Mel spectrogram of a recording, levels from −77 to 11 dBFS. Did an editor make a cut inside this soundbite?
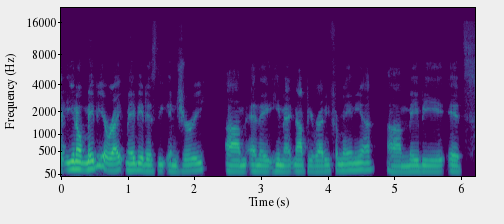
no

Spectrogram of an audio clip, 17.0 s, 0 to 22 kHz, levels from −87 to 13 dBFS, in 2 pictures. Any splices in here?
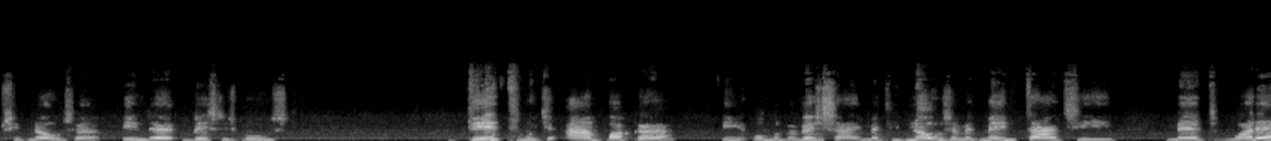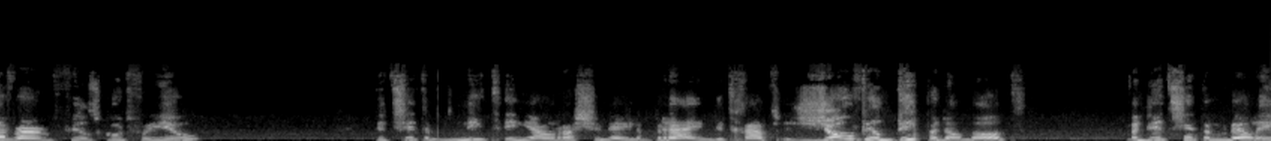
no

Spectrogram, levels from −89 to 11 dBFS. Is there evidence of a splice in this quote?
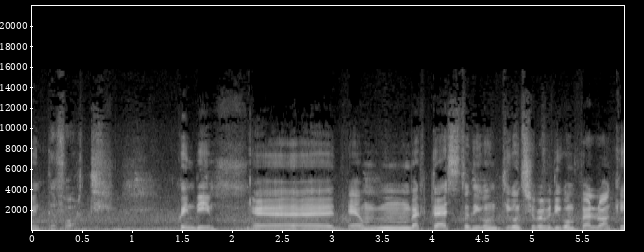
yes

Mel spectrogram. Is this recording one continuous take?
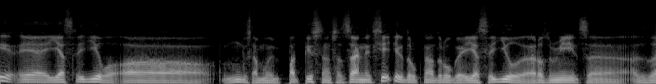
no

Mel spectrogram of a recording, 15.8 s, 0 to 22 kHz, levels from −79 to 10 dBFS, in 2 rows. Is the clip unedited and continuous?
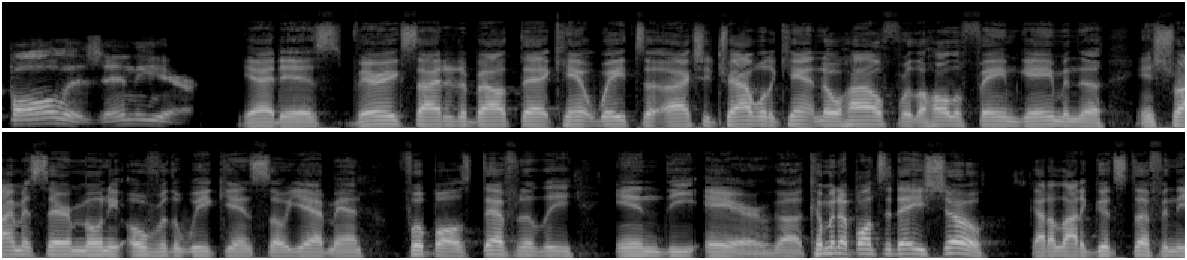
yes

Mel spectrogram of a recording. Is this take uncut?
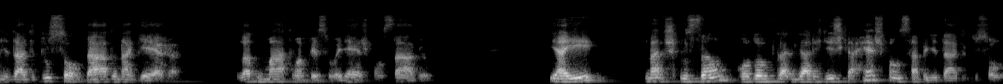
yes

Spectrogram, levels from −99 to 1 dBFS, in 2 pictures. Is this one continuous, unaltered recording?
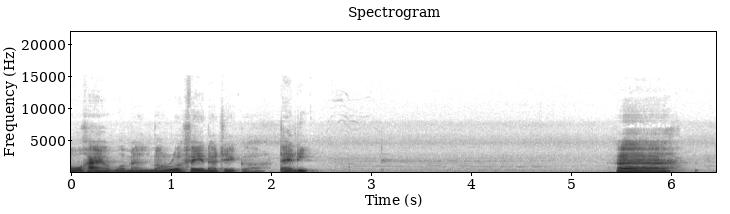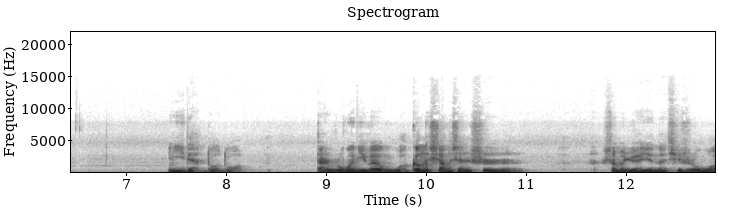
no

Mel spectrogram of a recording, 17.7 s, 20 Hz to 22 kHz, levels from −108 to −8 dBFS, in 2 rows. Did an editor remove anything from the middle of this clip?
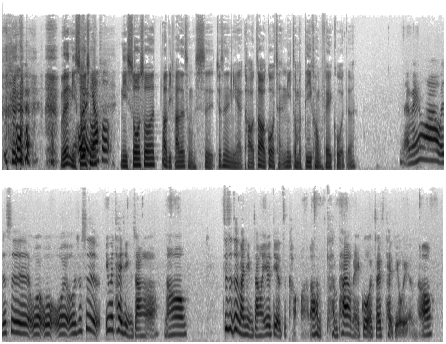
no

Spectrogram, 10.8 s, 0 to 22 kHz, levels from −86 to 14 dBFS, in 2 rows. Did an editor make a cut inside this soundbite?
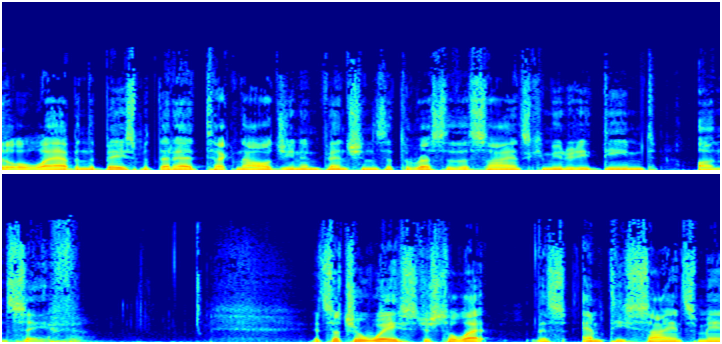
no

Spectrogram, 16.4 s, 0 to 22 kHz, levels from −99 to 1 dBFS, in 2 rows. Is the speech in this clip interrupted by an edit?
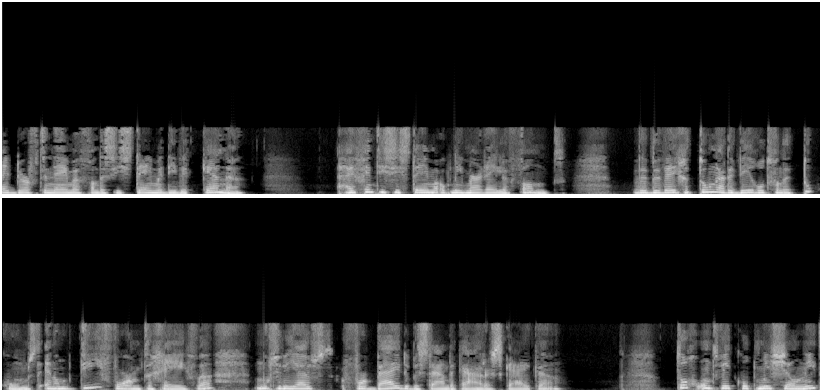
no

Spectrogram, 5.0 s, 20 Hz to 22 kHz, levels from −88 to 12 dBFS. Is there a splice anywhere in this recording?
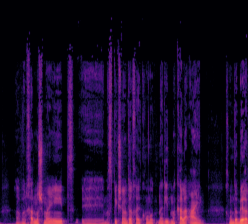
yes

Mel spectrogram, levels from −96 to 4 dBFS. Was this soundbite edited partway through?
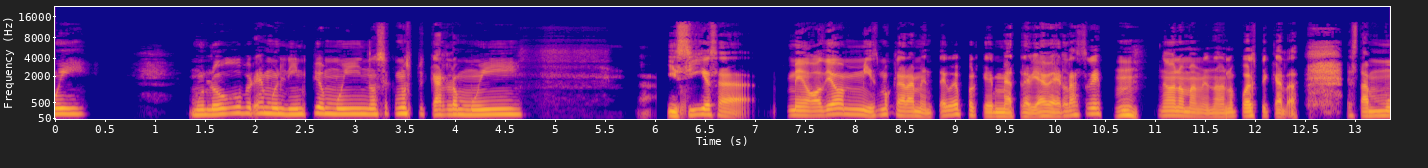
yes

